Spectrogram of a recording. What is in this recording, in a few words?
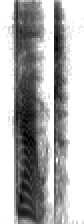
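"gout", British English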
